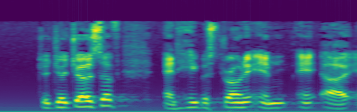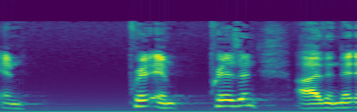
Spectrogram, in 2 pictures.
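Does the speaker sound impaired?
Yes: stuttering; worse when trying to stand still; here repeated sounds, repeated words.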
